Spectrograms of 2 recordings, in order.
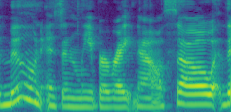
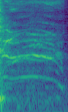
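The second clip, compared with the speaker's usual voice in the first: high squeaky gobble sound; turkey gobble; 11 dB quieter than usual. Pretend. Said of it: "that's my turkey impression".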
